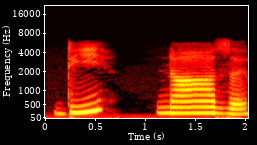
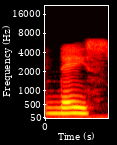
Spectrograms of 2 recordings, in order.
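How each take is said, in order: First: The first vowel sounds like the e in 'ten'. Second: The first vowel sounds like English 'ace'. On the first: "We would pronounce it like die Nase" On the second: "I assume you would probably pronounce this word like nace"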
